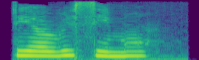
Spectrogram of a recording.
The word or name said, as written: diorissimo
